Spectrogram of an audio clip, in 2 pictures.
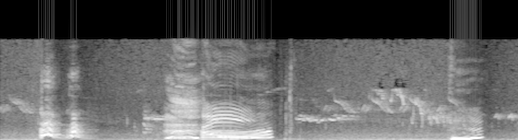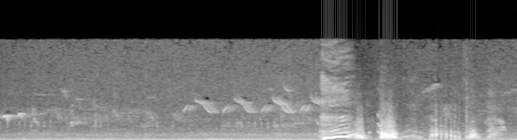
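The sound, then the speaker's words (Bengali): Dog barking and growling while chasing someone, with a few loud, harsh barks and a longer rough snarling burst separated by quieter stretches. “এখন কি করি, এখন কি করি, এই কুকুরটা আমার পিছুই ছাড়ছে না।”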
